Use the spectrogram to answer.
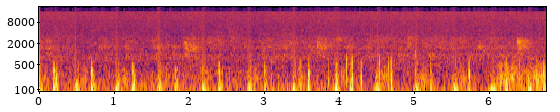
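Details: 22-year-old female trying to calm her heart to sleep after deep breaths failed. Strong thumping heartbeat about 105 a minute, her body shaking with each beat, soft breathing and heavy rain behind: fast, pounding palpitations.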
